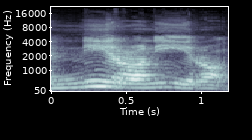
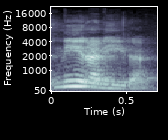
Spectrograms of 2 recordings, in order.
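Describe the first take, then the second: First: The R sound is strong and heavily stressed. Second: The R sound is light and barely stressed. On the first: The speaker calls it wrong. "English speakers um, really aim for the R's" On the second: The speaker calls it right. "Not so much the R"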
